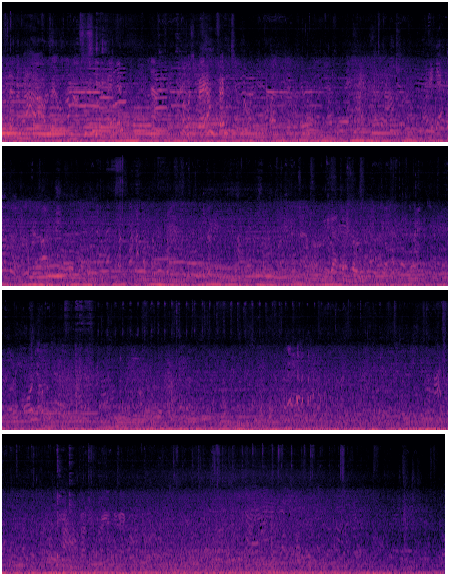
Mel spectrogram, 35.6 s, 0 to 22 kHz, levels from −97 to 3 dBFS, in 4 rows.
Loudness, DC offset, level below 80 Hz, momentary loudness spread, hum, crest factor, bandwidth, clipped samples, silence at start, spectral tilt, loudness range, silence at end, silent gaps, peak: -47 LUFS; under 0.1%; -48 dBFS; 11 LU; none; 18 dB; 16 kHz; under 0.1%; 0 s; -6.5 dB/octave; 9 LU; 0 s; none; -26 dBFS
